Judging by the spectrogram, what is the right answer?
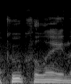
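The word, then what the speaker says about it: Cú Chulainn: Ah, cuain.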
